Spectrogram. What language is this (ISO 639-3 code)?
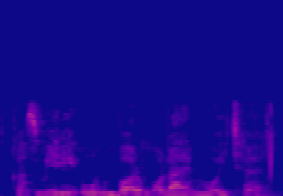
mai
